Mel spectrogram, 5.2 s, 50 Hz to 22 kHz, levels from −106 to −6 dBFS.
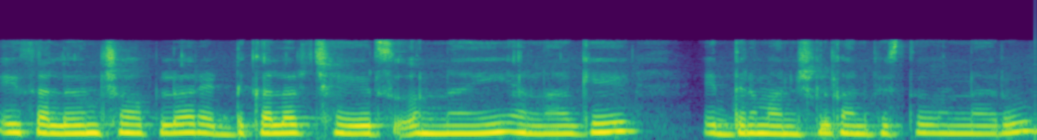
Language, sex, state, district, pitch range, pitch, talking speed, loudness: Telugu, female, Andhra Pradesh, Visakhapatnam, 185-205 Hz, 195 Hz, 140 wpm, -14 LUFS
